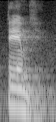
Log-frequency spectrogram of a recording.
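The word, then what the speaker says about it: Thomas: पहला टीएच से था फॉर एग्जाम्पल यूथ, दूसरा टीएच से द फॉर एग्जाम्पल दिस, तीसरा टीएच से ट फॉर एग्जाम्पल टेम्स। तो दोस्तों, टीएच से ट उच्चारण वाले ज़्यादातर शब्दों का प्रयोग विदेशी नामों के लिए प्रयोग किया जाता है।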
